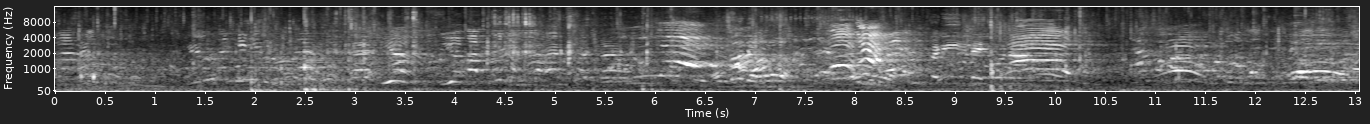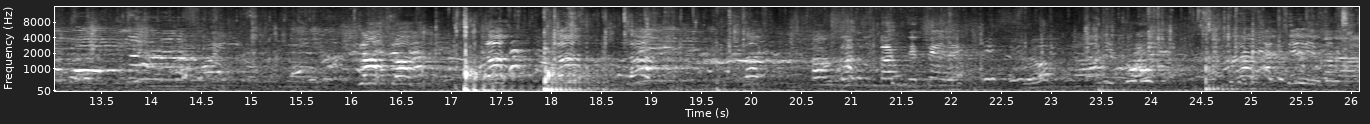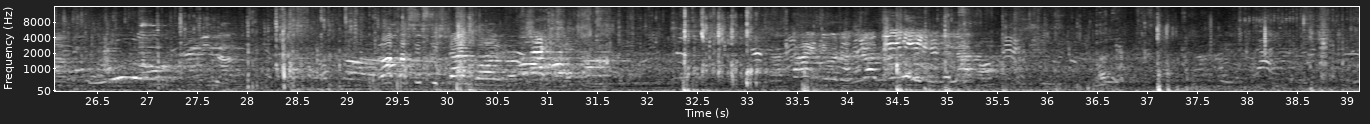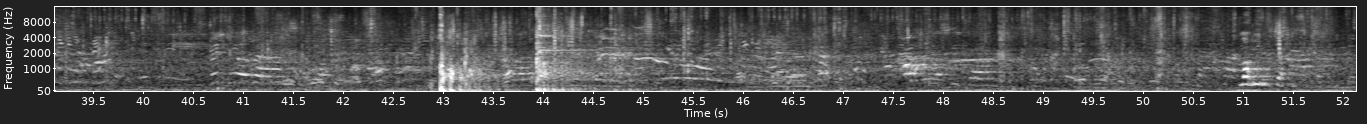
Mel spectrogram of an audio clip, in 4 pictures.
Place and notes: Bindermichl Tunnel, Linz, Austria - Kids kicking footballs around between concrete walls
Lots of evening activity in this park, where basketball, volleyball, mini-football, skateboard pitches have been setup between the concrete wall of this roundabout design.
Oberösterreich, Österreich, 8 September, 19:11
